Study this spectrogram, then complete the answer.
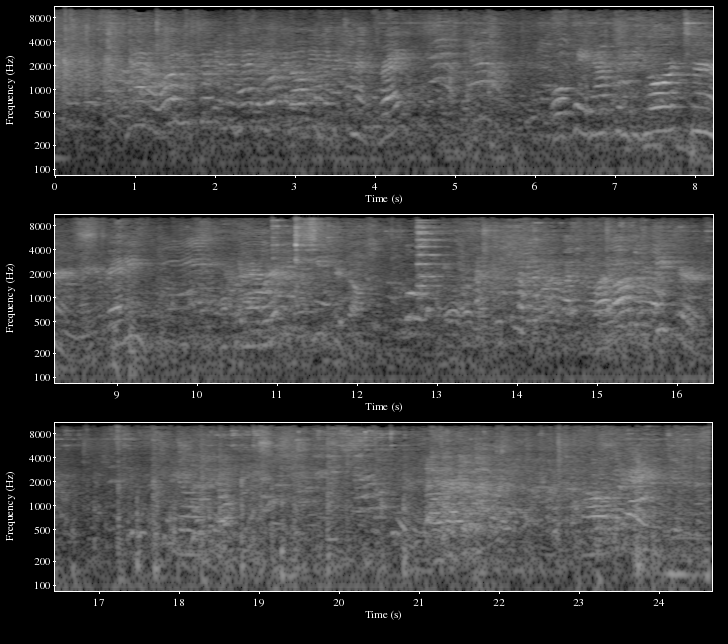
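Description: An elderly man speaks with animation to a crowd in a large echoing hall.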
